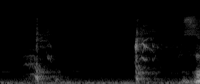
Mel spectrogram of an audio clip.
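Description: A person coughing twice, about a second apart, in a quiet hall.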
